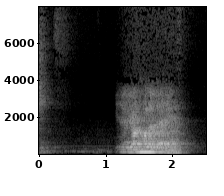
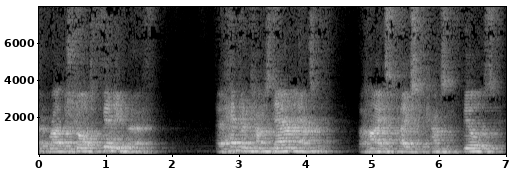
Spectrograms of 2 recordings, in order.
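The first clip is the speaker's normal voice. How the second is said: louder, building sermon push; fervent preaching; 5 dB louder than usual. Acted. Pastor to congregation, preaching with rising force. Preaching the heaven-comes-down point.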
